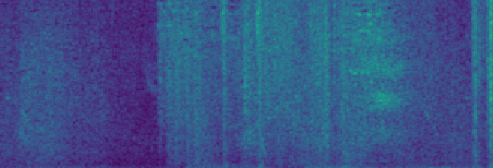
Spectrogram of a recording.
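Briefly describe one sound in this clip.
Weapons fire in loud, crackling bursts.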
